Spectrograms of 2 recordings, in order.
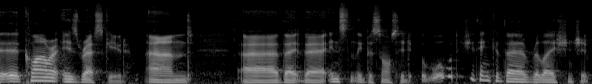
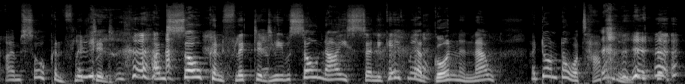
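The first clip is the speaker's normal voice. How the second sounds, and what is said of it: Put-on accent, not very convincing. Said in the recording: “I'm just going to say my accent is just as good as Michael J. Fox's.”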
